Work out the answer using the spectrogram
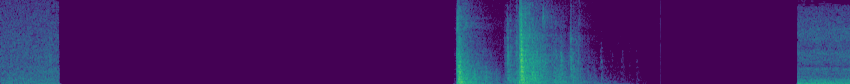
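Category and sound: household object, bedroom door being opened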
